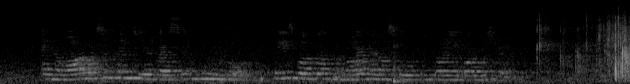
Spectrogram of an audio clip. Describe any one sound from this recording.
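A woman speaks calmly through a microphone in an echoing hall.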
